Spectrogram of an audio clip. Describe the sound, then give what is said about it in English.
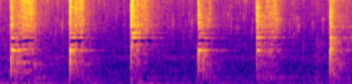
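Sichuan peppercorns and whole dried chilies stir-fried quickly in hot oil with garlic: six crisp scraping bursts of sizzling and stirring come at a steady rhythm over a low, continuous fry. “A little bit of Sichuan peppercorn. Whole. And some whole dried chilies. Move that around pretty quickly.”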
